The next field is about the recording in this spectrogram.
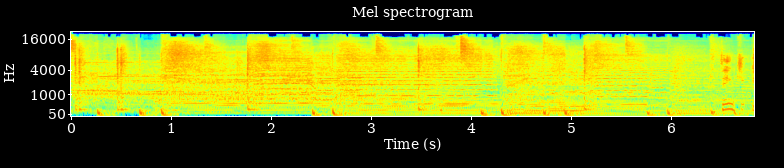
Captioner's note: audience cheering; lively music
